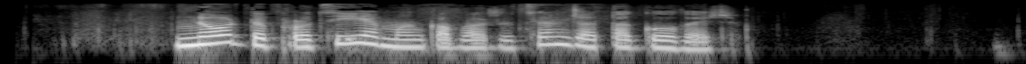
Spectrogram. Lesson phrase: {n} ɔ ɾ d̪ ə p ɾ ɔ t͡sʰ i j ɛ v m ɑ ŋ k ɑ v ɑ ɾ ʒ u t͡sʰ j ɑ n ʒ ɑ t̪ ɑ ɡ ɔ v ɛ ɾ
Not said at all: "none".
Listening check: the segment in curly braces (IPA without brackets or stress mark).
n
